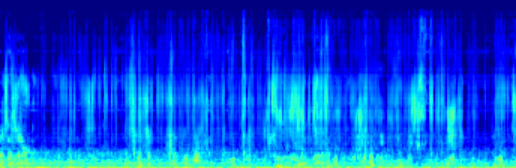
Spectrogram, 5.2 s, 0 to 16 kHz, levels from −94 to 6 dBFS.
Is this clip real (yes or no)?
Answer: no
